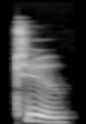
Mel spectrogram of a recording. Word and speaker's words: to: Same preposition, to. He had an allergic reaction to peanuts. He had an allergic reaction to peanuts. Remember, to is pronounced t because it's not stressed in the sentence.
